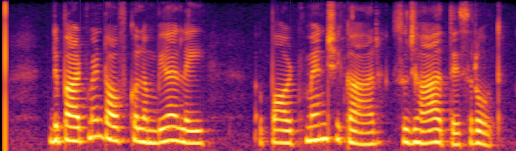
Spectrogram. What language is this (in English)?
Punjabi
